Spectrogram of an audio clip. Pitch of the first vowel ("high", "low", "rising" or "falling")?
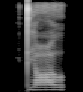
high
